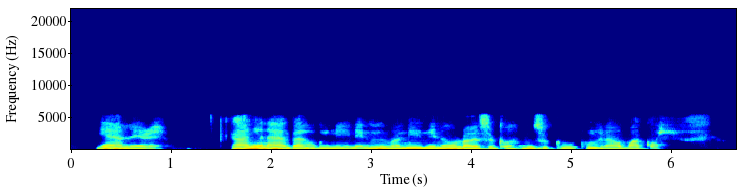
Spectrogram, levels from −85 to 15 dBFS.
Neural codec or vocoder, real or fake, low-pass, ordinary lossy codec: codec, 16 kHz, 1 kbps, X-Codec, HuBERT features, trained on general audio; fake; 5.4 kHz; none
